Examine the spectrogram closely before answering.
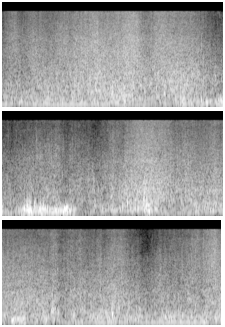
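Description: Water rushes and splashes along the hull of a moving boat.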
